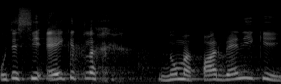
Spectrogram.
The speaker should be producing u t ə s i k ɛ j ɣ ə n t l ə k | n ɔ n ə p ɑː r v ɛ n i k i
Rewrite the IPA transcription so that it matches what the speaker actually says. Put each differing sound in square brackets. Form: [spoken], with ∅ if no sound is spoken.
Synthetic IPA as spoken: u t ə s i [ʔ] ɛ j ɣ ə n t l ə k | n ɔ [m] ə p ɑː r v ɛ n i k i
